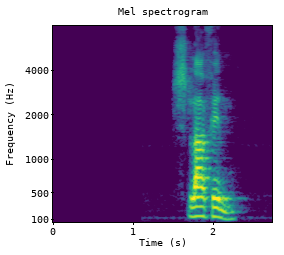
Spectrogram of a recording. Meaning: female slave
- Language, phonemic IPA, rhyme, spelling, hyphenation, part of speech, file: Dutch, /slaːˈvɪn/, -ɪn, slavin, sla‧vin, noun, Nl-slavin.ogg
